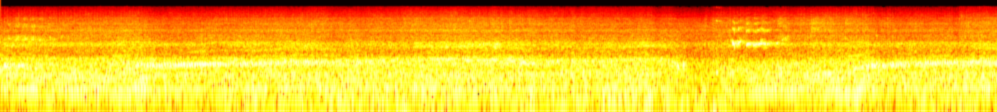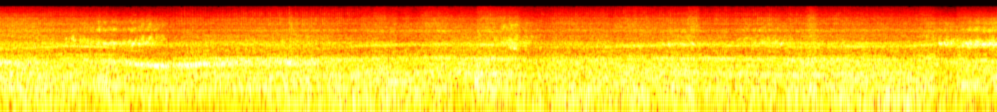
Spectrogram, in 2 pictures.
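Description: Go-kart engine running hard through a lap, its pitch dipping and climbing again several times as the kart slows for corners and accelerates out.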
